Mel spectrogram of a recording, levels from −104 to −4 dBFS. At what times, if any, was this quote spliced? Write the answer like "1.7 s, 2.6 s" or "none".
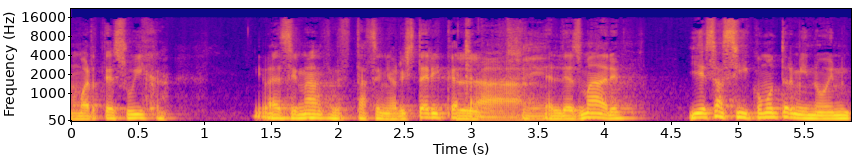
2.9 s, 4.5 s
